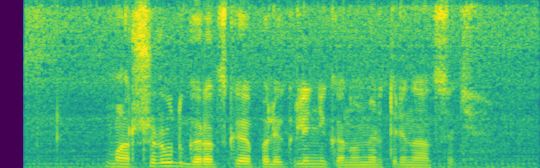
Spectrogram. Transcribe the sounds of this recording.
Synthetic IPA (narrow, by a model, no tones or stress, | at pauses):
mɐrʂɾut̪ɡəɾɐt̪skajəpəlʲɪklʲinʲɪkənomʲɪrt̪ɾʲɪnat̪sɨtʲ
